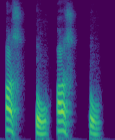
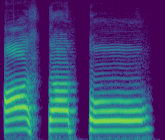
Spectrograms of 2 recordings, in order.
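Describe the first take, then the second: First: अस्तो said with a half स, no vowel after it; mock wrong pronunciation. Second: असतो said very slowly with a full a after स; correct pronunciation. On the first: Teacher imitating a common mispronunciation, lower voice. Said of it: "उच्चारण कर अस्तो". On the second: Teacher giving the right form after the wrong one, slow. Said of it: "स में अ है". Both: Shown as a demonstration.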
